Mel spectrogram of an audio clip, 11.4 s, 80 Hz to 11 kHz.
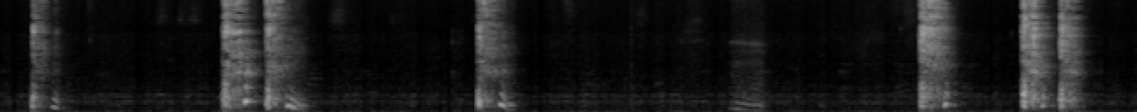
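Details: Productive morning cough that lasts about 45 minutes each morning, after which it settles.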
